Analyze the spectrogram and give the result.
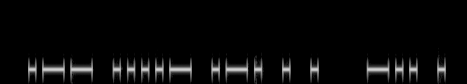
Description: Morse code, heard as a keyed tone, about 17 wpm, 700 Hz. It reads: W4REE DE
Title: USA Callsign DE Callsign - 5 Characters - 17wpm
